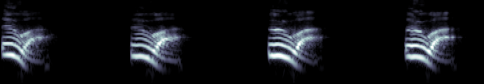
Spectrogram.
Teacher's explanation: And can you hear there, just as I explained with all the other diphthongs, the oo was louder and longer than the schwa sound behind it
